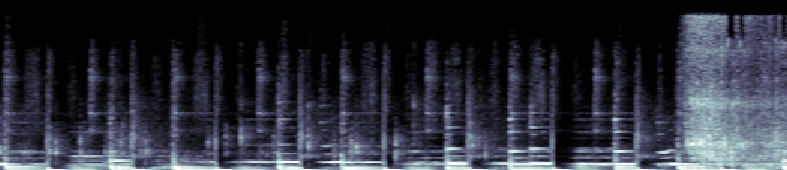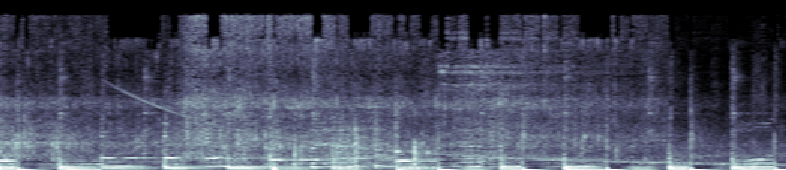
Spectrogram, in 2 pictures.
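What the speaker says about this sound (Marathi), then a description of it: "मोहरी तडतडल्यानंतर आपण त्यात चिरलेले बटाटे घालायचे" Chopped potatoes hit hot oil already crackling with mustard seeds, asafoetida and curry leaves for a potato bhaji, setting off a loud, hissing sizzle midway that continues steadily under repeated tonal ringing strikes.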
